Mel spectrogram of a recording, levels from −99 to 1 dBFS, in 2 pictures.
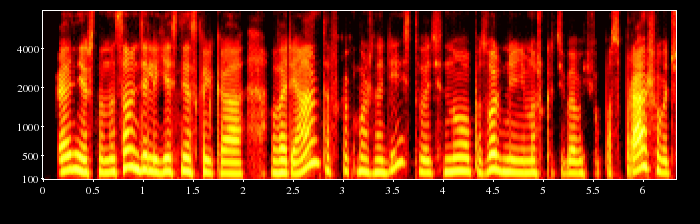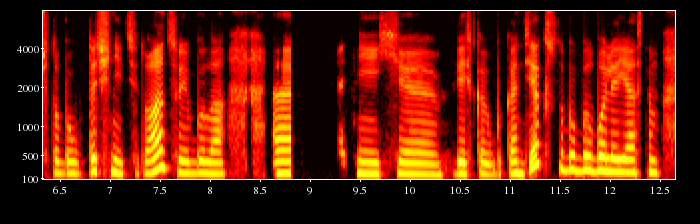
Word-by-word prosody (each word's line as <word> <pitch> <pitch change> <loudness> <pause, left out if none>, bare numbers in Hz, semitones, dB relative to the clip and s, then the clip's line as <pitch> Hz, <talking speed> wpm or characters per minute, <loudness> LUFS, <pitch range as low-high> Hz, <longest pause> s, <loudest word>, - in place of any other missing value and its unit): Конечно, 230 -2 +3
на 220 +1 +2
самом 290 +3 +4
деле, 245 -4 +4
есть 225 +1 +1
несколько 195 -3 +2 0.3
вариантов, 210 - +2
как 230 -3 -7
можно 215 -2 +1
действовать, 220 - -3
но 230 +1 +3
позволь 225 +5 +2
мне 220 -2 +2
немножко 205 -1 -3
тебя 200 0 -2
вот 200 -1 -3
ещё - - -21
поспрашивать, 245 -9 +3
чтобы 200 -1 -7
уточнить 210 0 -2
ситуацию, 220 +3 0
и - - -2
было 195 -1 -3
э - - -19 1.0
от 185 - -20
них, 190 -1 -1 0.2
э, 185 -2 -2
весь 190 0 -1
как 180 -1 -6
бы 195 - -14
контекст, 195 - -2
чтобы 260 -2 -3
был 245 +1 0
более 230 -2 +2
ясным. 215 -1 -3
210 Hz, 165 wpm, -23 LUFS, 195-235 Hz, 1.0 s, самом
